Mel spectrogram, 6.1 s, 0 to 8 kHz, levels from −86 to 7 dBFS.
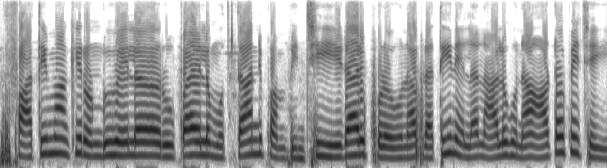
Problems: background sounds at intervals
